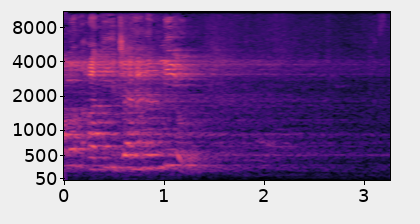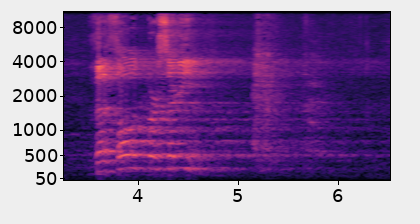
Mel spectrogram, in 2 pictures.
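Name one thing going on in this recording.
A man speaks with emphasis into a microphone, his voice echoing in a large hall.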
